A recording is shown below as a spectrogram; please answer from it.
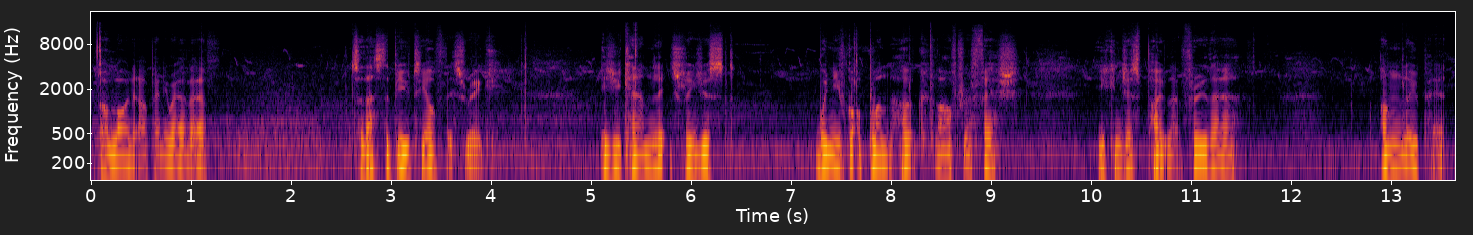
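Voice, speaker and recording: A low-voiced male angler, relaxed throughout, explains each step as he ties a carp rig in a casual step-by-step tutorial. He's seated over a tackle box outdoors by the water, and there's slight background noise.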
